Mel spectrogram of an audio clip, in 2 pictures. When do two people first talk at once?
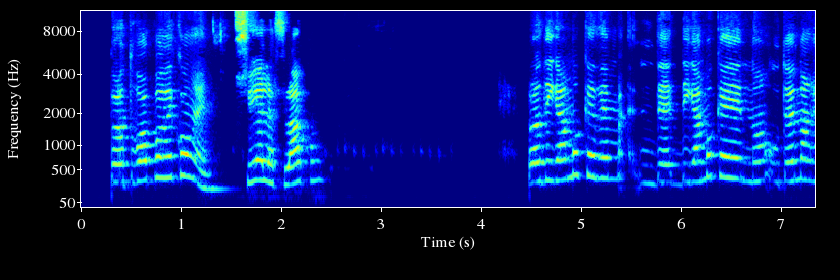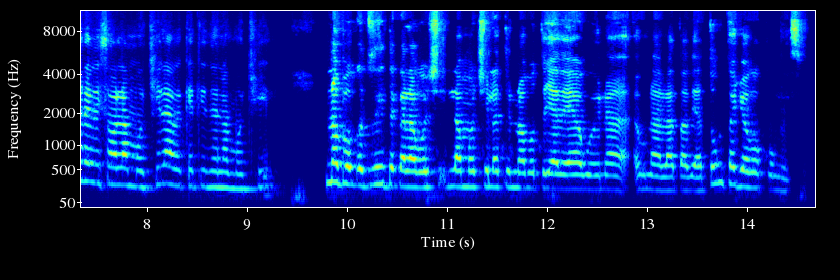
none

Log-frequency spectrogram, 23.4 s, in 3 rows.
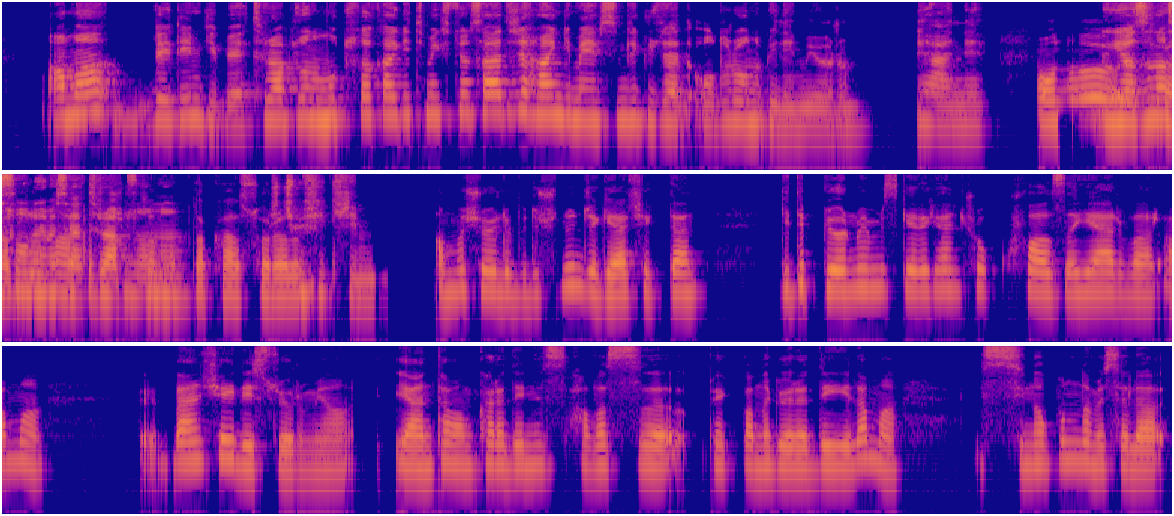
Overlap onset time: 7.3 s

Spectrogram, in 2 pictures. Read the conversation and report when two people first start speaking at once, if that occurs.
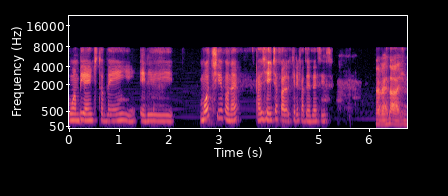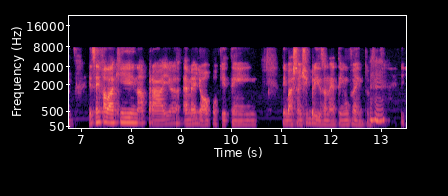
none

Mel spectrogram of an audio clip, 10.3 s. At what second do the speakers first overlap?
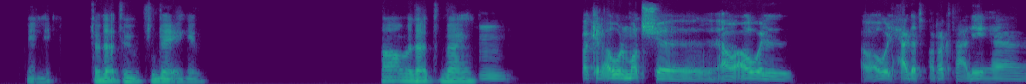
none

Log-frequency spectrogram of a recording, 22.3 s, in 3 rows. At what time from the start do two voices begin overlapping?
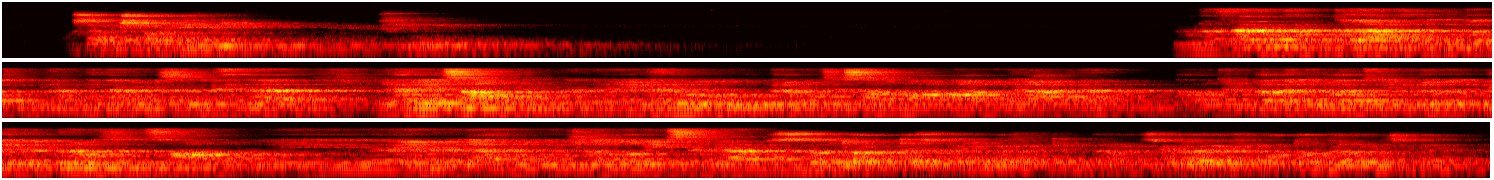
none

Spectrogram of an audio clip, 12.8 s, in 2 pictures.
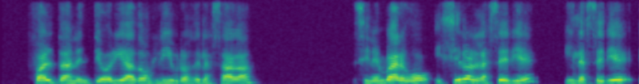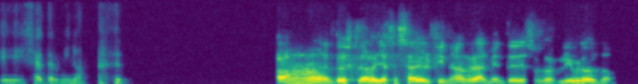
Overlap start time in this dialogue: none

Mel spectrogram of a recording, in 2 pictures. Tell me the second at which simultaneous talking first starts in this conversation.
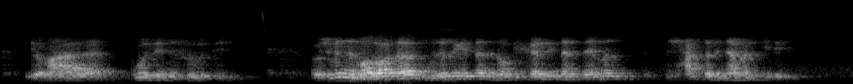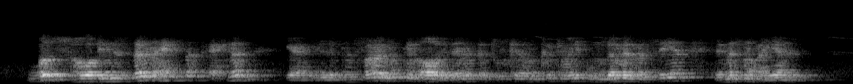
none

